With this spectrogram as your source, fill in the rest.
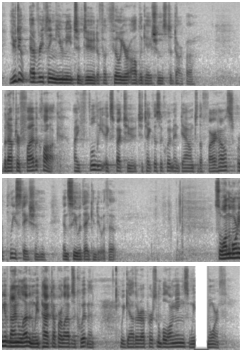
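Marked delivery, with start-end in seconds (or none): none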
